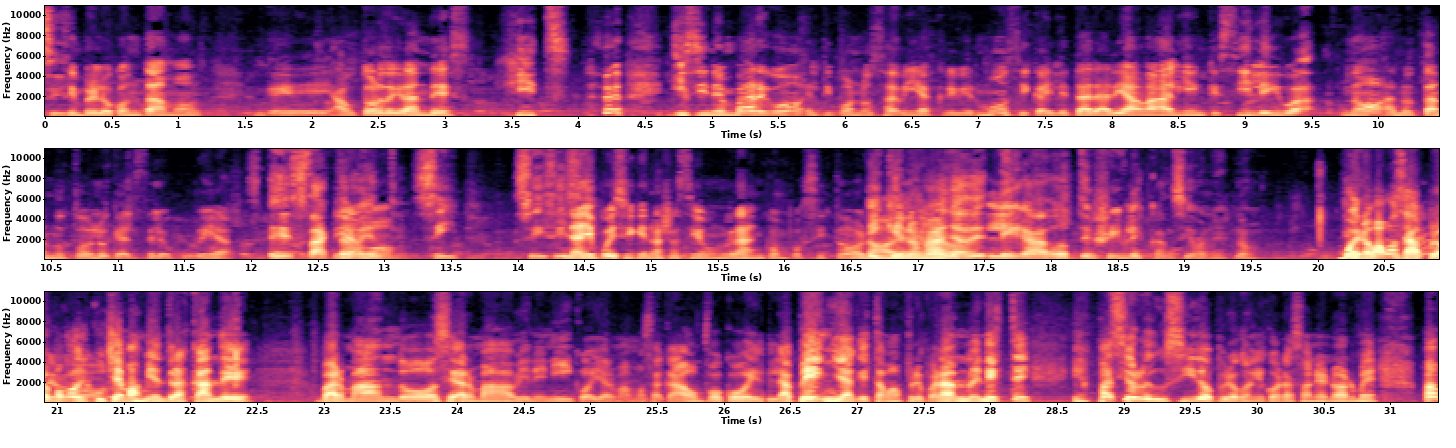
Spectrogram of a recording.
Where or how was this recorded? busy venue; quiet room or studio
busy venue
